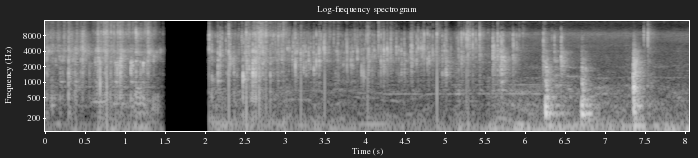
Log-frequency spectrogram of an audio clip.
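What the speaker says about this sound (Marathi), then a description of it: "आता ही आपली राई तडतडलेली आहे, छान फुटली आहे।" Mustard seeds tempering in hot oil in a pan on a gas stove, crackling and popping in dense, irregular bursts of sharp spits up close, with a brief cutout of silence partway through and no talking.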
